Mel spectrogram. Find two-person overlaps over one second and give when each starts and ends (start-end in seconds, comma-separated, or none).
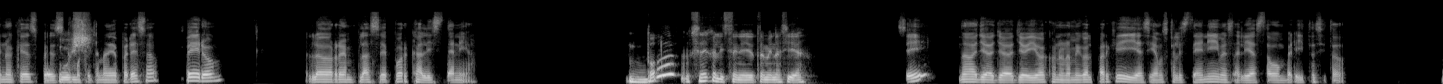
none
